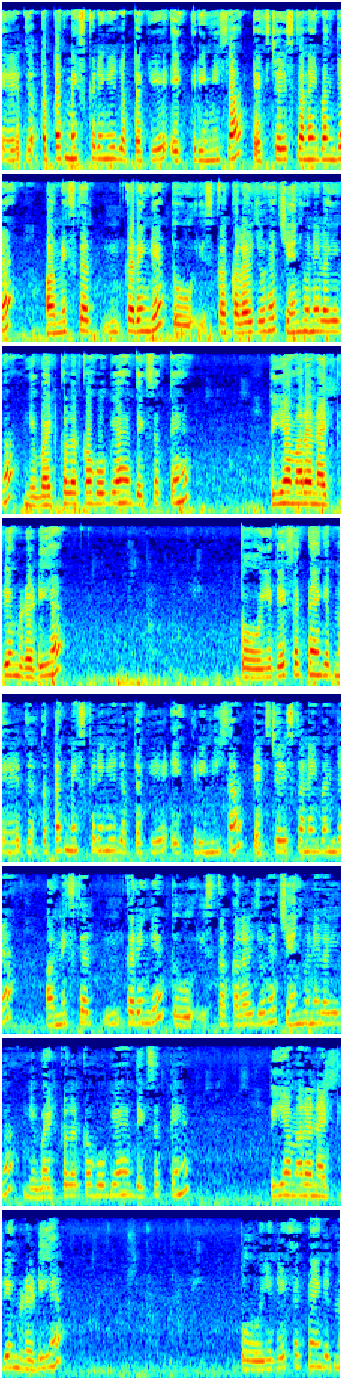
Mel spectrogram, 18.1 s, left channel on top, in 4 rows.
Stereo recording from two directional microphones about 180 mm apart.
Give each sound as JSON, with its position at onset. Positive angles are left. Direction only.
{"t": 0.1, "sound": "a woman's voice", "side_deg": 15}
{"t": 12.7, "sound": "speech", "side_deg": 15}
{"t": 16.7, "sound": "a woman's voice", "side_deg": 25}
